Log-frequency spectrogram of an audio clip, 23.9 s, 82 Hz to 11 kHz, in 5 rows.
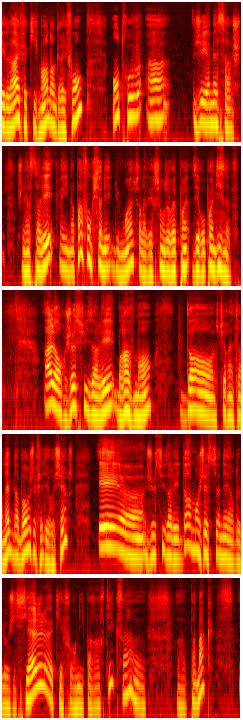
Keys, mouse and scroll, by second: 5.8 click, 12.9 click, 16.0 click.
